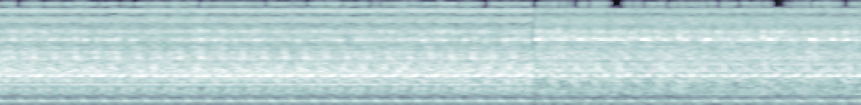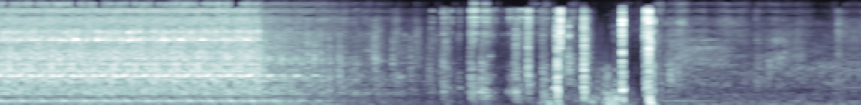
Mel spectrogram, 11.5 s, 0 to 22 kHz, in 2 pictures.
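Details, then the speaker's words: Second-gen 24v Cummins turbo diesel after new serpentine belt install: steady even diesel clatter at idle with no squeal or chirp, belt squeak gone, smooth shutdown; normal idle. "new serpentine belt design and as you guys could see the squeak is gone which is good"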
